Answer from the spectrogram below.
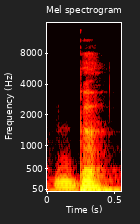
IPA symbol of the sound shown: b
